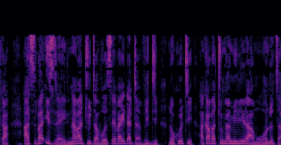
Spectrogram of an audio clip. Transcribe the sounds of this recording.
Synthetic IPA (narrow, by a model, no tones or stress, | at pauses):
asiʋaʔis̬rae̞rinaʋad͡ʒudʱaʋo̞se̞ʋaiɗadʱavʱidʱino̞kutiakaʋatuŋɡamiriramuɦo̞ndo̞d͡za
